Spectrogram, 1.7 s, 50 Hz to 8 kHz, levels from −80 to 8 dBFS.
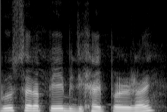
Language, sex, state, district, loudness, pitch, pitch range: Hindi, male, Arunachal Pradesh, Longding, -13 LUFS, 160 Hz, 145-170 Hz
